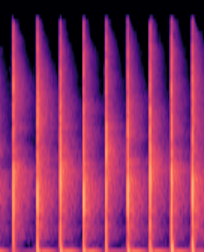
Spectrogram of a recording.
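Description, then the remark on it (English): Nine sharp, full-palm hand claps at a steady, fairly quick pace, each a bright crack with a quick decay, made by striking with the whole palm, lower finger segments, fleshy base of the thumb and side of the hand. They are loud and crisp, with no talking. “Now that's a clap.”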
